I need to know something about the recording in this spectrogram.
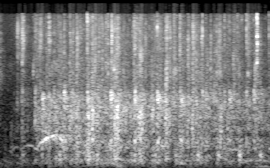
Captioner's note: applause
